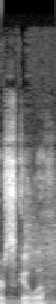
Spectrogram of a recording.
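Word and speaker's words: Scylla: So, I'll start with Sila, as I'll probably call it, or Skila, though, is how it should actually be pronounced.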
